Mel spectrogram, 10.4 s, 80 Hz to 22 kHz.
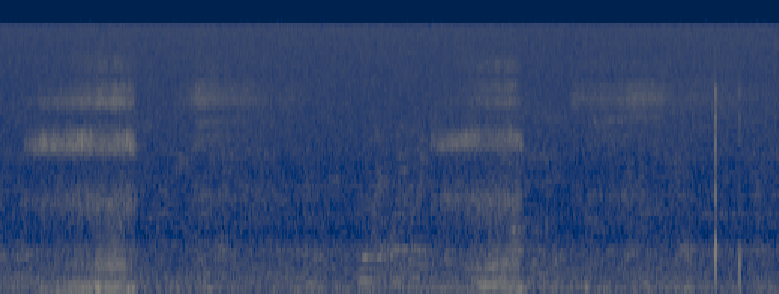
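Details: Deep sleeper who snores loudly enough to be heard in the next room: two rattling snores on the in-breath, about 12 breaths a minute, with quiet room noise between; ordinary snoring.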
